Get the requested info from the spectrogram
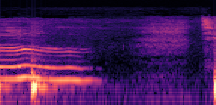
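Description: A woman humming the last long note of a Bengali baul song, wavering slightly and sinking in pitch before fading out about a second in. A soft knock sounds under it about a third of a second in.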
